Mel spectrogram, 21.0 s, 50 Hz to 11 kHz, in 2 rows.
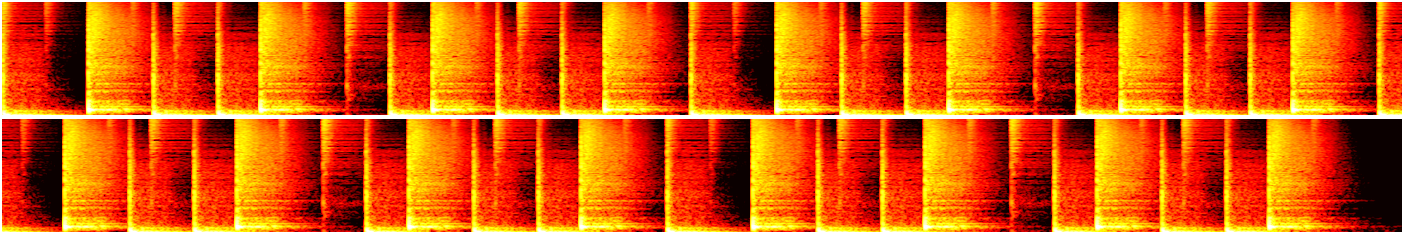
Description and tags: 80s Drums FL Studio
Created using fl studio fpc and many dsp effects
80s, drummer, drums, groovy, percussive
